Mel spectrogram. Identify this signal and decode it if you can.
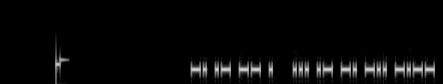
Morse code, heard as a keyed tone, about 40 wpm, 700 Hz. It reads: NAME SANDY
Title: K1USN SST QSO Practice 40wpm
